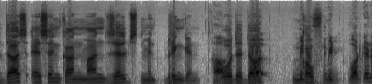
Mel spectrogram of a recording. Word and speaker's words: mitbringen: Separable verb, always when we are pronouncing a separable verb, especially when it is together, always the stress is on the prefix and not on the verb.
